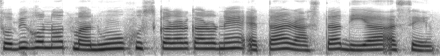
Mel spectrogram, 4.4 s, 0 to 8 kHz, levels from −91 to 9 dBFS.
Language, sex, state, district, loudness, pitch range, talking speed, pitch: Assamese, female, Assam, Kamrup Metropolitan, -11 LUFS, 235-285 Hz, 120 wpm, 270 Hz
